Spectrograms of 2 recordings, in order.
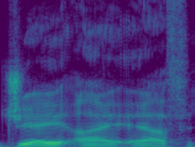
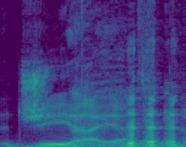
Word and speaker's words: GIF: And so on a screen above the stage, playing to the music from 2001, it types out slowly, it's pronounced J-I-F, not G-I-F.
